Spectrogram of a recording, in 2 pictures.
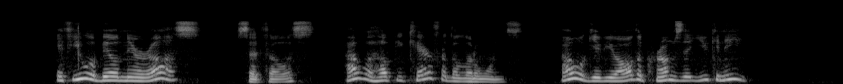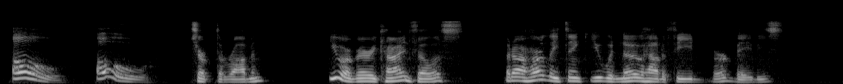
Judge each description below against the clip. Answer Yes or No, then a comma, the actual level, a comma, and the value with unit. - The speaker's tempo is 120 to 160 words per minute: No, average, 180 wpm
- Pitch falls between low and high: Yes, medium, 160 Hz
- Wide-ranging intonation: Yes, wide, 6.6 semitones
